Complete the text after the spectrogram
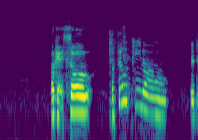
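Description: A second man talks over an online call.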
